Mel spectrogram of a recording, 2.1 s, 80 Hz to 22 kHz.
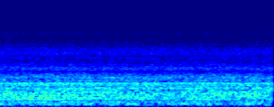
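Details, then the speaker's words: Late-1960s GE HD-8C bonnet hairdryer running, hose getting warm; soft, even airy hiss with a faint steady hum, no rattles or pitch changes, very quiet; normal operation. "so the hose gets warm it's actually pretty quiet very it's the quietest hairdryer"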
